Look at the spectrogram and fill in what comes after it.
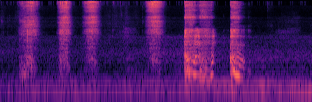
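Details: Several sniffs then two harsh voiced throat-clearing bursts during an allergy flare with nose blowing, coughing and wheezing; person reports no asthma but mild lung damage diagnosed in infancy.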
